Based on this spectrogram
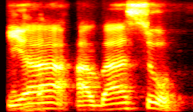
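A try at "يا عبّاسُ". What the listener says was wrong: Ya Abbasu. Ada tasydidnya di Pak.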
